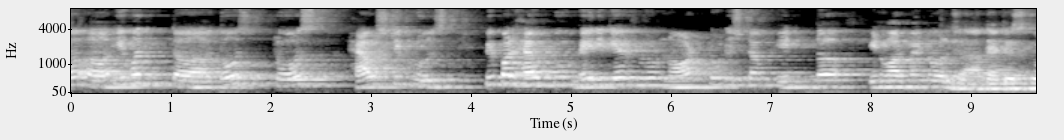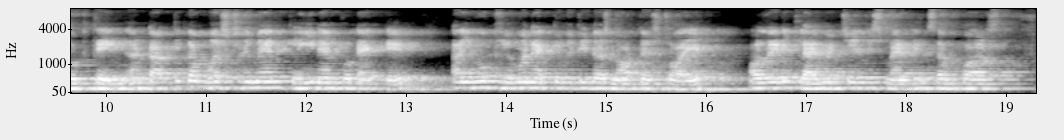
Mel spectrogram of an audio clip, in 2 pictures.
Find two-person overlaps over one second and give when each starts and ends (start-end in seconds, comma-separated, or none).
none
